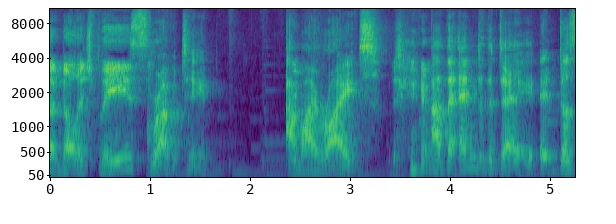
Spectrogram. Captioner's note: laughs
